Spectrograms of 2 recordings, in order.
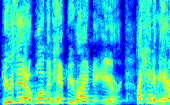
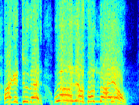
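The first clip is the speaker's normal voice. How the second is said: shouted, higher and louder; sudden shout; 9 semitones higher, 5 dB louder than usual. Real, not acted. Champion yells at Charlie Haas in his promo. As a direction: blow up on the line. Champion mocks himself, erupting.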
